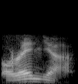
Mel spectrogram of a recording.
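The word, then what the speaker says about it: Ureña: latin pronunciation but uh the way he says is aurenya you know with a with almost like a tilde over the end and then you put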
